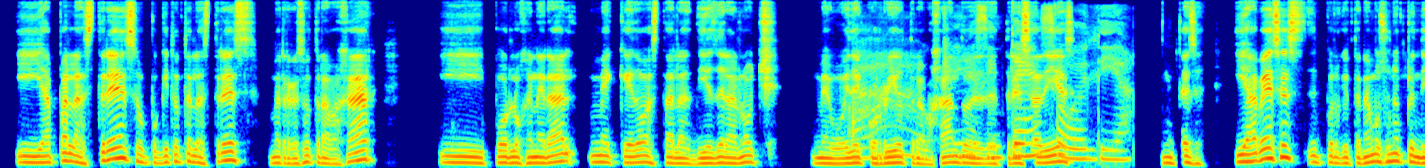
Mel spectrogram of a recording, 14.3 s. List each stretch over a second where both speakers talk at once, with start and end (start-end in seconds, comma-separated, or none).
8.4-10.7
